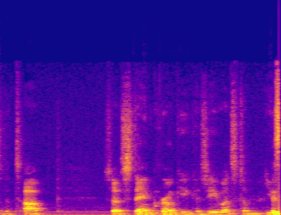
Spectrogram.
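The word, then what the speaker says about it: Kroenke: my frustration goes to the top so Stan croaky because he wants to because that actually how you pronounce his name yeah he wants to ease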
